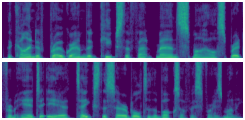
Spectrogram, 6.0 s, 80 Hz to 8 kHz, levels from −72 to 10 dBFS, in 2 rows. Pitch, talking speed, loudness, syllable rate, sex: 115 Hz, 250 wpm, -20 LUFS, 5.6 syllables/s, male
